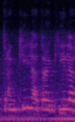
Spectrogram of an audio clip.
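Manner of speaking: imitating the shop girl soothing her softly. Clerk soothing her again.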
